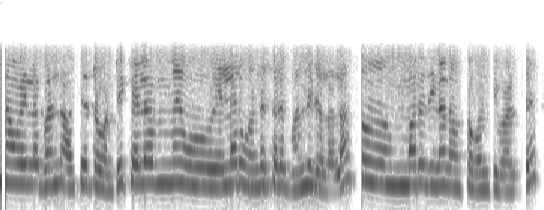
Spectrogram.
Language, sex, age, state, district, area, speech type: Kannada, female, 30-45, Karnataka, Bellary, rural, conversation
